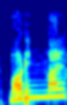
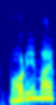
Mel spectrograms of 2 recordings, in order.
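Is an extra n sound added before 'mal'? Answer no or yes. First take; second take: yes; no. First: An extra n sound is added before mal. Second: No extra n sound is added before mal. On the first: The speaker calls it wrong. "머릿말, 꼬릿말로 발음하는 거 틀린 발음입니다" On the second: The speaker calls it right. "머리말, 꼬리말이에요"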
